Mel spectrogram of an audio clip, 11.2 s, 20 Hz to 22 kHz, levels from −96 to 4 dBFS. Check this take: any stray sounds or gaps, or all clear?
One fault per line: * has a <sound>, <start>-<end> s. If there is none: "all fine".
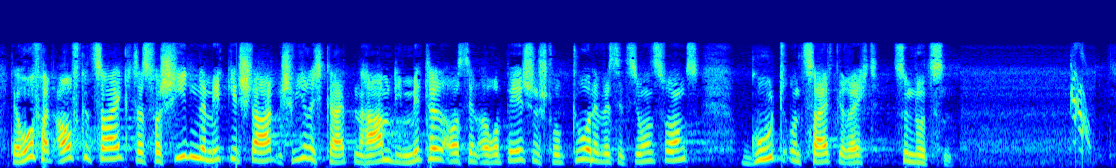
* has a chirp, 10.7-10.9 s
